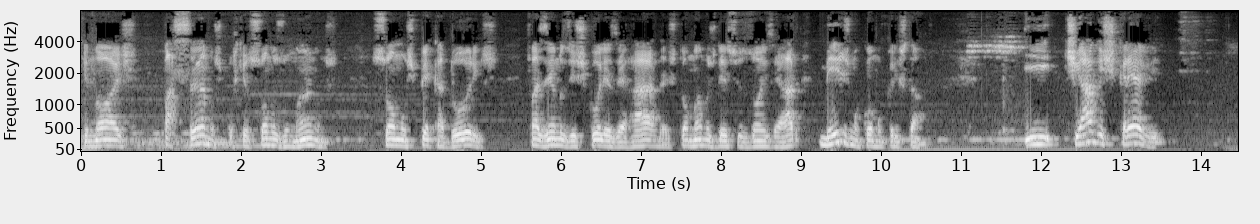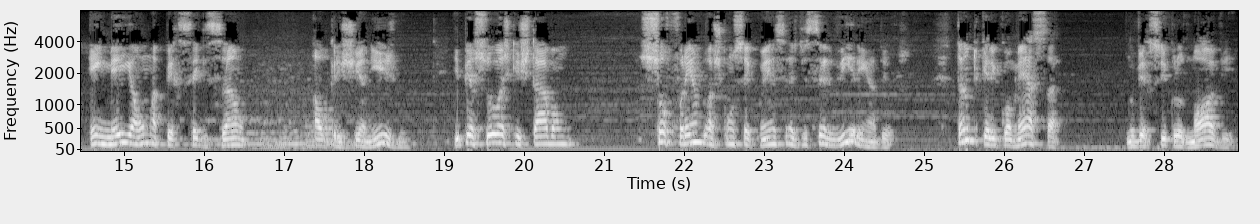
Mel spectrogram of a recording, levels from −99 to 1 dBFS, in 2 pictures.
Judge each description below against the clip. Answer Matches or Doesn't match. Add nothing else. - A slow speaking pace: Matches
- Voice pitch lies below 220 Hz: Matches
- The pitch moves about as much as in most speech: Doesn't match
